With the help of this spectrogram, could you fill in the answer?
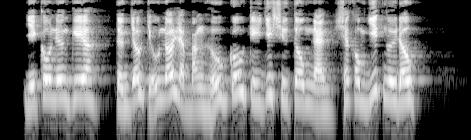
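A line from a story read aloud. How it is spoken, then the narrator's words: Raised voice. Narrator (Vietnamese): Lâm Hiền cao giọng nói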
